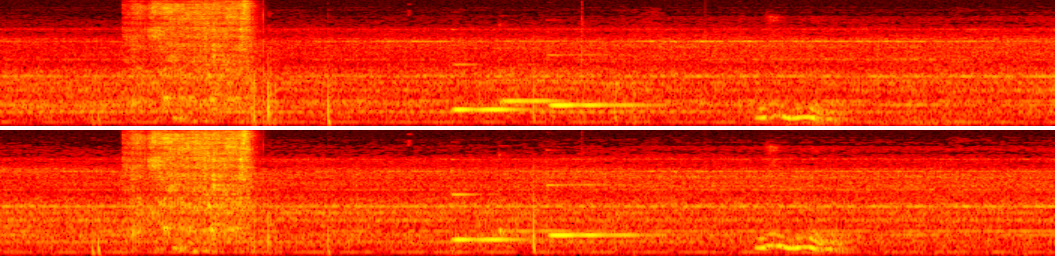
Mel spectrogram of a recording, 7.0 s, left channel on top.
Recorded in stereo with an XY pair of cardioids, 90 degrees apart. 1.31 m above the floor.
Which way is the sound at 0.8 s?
40° right.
